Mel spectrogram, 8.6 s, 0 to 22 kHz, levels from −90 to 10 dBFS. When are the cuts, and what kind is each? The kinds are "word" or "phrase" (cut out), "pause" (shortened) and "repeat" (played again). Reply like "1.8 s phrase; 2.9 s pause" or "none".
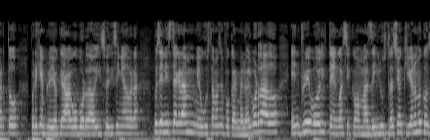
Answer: none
